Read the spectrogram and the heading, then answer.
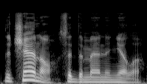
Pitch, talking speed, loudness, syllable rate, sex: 120 Hz, 285 wpm, -18 LUFS, 6.9 syllables/s, male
